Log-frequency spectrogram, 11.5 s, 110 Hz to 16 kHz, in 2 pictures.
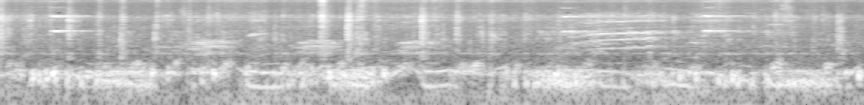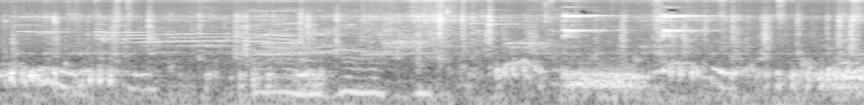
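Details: A flock of pigeons at the start of the first pigeon race of 2021 keeps up steady, overlapping rolling coos, with clicks, brief high chirps and a few lower coos near the end.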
